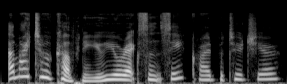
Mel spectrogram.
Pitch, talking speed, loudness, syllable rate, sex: 235 Hz, 190 wpm, -17 LUFS, 6.3 syllables/s, female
